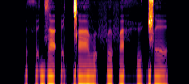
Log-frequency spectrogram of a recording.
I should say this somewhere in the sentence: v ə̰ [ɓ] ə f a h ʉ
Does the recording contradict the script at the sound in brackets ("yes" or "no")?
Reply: yes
